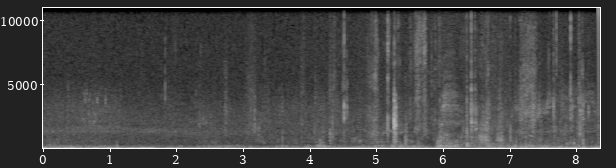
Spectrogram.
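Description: Low, fluctuating rumble of a small boat out on the water, with wind buffeting the microphone. A few sharp clicks and knocks come between about four and six seconds in.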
